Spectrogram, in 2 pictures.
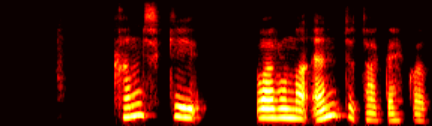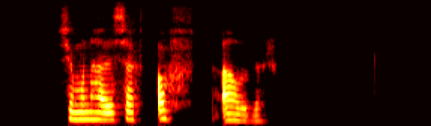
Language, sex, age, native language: Icelandic, female, 50-59, Icelandic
